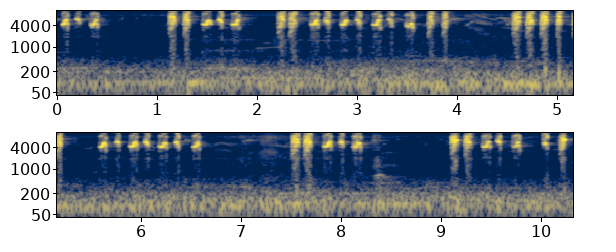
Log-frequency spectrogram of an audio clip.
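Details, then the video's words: Sunbird song played to encourage other birds to sing: many short phrases of fast, very high, ticking chirps, roughly one burst every second or so, steady and energetic throughout. "Ampuh pancing bunyi burung kolibri wulung"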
